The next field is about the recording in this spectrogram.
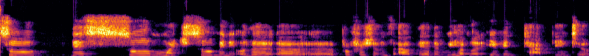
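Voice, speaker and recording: A woman with a Gambian accent at a moderate pace, very even in loudness, over noticeable background noise. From The Gambia. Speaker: veterinarian. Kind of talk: podcast interview. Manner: hesitant, many fillers.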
